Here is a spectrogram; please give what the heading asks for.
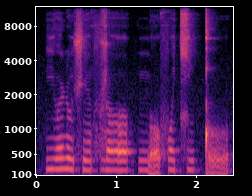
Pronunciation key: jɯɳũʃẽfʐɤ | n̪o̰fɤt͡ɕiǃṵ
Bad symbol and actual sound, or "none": none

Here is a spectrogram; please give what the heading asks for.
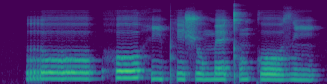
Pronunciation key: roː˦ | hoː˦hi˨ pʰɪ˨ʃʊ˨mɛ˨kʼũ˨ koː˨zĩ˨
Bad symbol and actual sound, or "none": none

